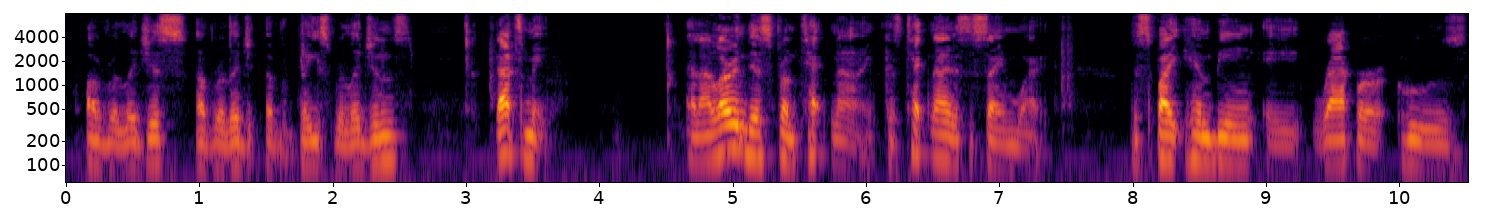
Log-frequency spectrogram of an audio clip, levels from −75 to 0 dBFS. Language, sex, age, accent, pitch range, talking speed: English, male, 30-49, American, 85-115 Hz, 165 wpm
